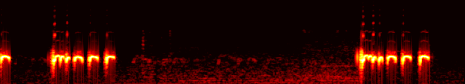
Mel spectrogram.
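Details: Zebra dove call used for luring wild birds: a quick string of five rounded, repeated coo notes, a long near-silent pause with faint background rustle, then another matching burst of coos.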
